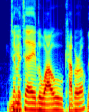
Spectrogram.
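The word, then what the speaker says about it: Timothé Luwawu-Cabarrot: Timotei Luau-Cabarrot.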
